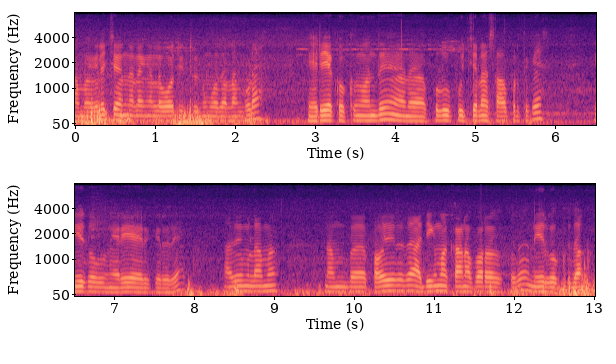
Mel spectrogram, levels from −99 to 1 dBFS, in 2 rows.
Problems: constant background noise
